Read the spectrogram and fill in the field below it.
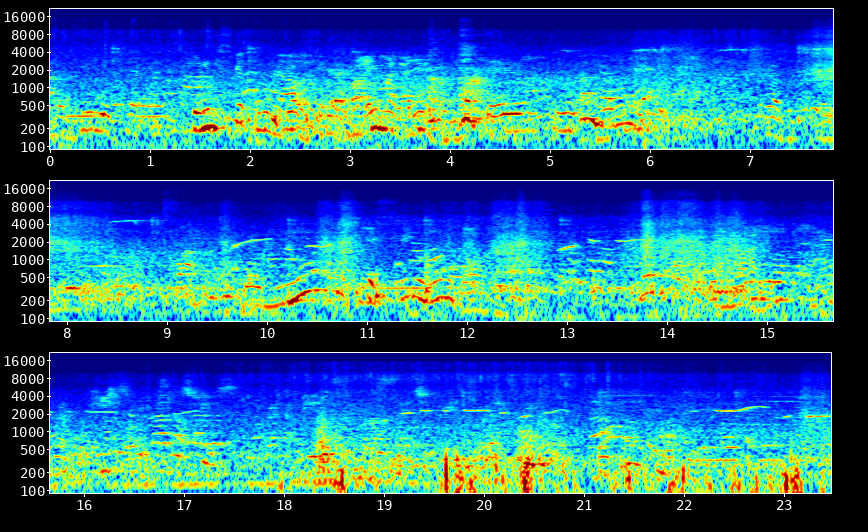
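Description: Several men talk with animation close by.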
